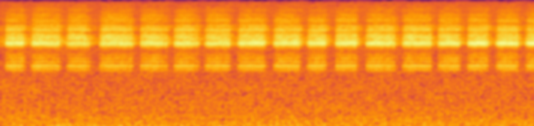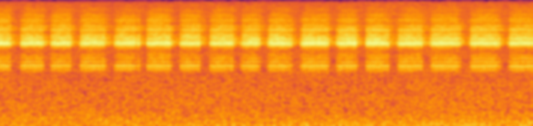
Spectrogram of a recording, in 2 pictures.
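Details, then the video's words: Cicadas in the municipal park of Larnaca: a piercing, high, grating buzz pulsed quickly and regularly, roughly four to five beats each second, with nothing else clearly audible. "CICADAS at the municipal Park Larnaca"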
